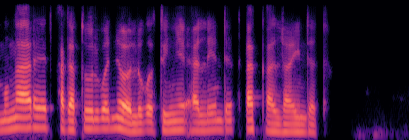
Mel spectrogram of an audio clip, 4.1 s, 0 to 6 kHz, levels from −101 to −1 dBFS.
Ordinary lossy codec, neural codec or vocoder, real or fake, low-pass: none; codec, 16 kHz, 2 kbps, X-Codec, HuBERT features, trained on general audio; fake; 5.4 kHz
